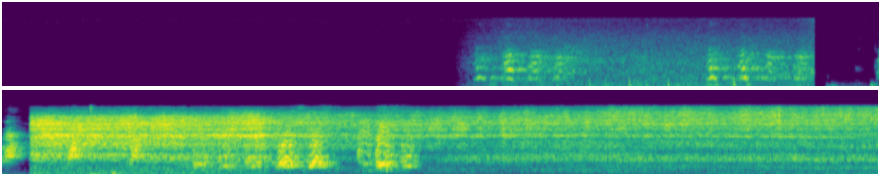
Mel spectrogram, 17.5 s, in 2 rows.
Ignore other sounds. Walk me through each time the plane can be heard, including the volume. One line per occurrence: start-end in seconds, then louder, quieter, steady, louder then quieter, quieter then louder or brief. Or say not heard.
9.0-17.4 quieter.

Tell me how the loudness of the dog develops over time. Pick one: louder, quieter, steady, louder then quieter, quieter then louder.
louder.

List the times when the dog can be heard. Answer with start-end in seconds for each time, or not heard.
4.7-12.9.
